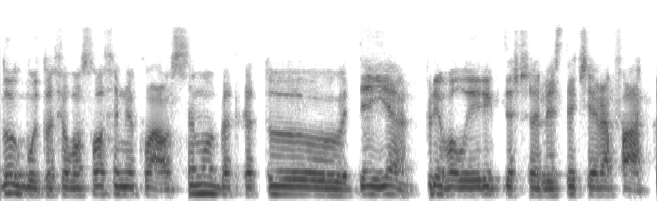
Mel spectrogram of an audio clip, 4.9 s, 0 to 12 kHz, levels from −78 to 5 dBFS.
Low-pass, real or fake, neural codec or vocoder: 10.8 kHz; fake; autoencoder, 48 kHz, 128 numbers a frame, DAC-VAE, trained on Japanese speech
